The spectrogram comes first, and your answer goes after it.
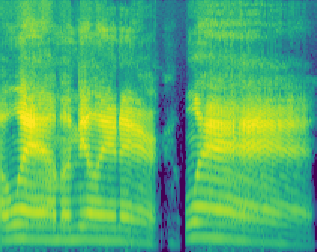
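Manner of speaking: exaggerated wailing crybaby; mock whining. Host mocking pampered rock stars, mock whining. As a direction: whine it out with long, drawn-out wahs. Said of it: "it was turning into".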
